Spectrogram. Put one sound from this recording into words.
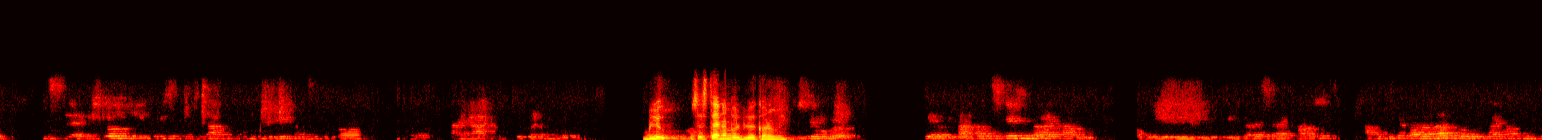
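A woman speaks calmly over a microphone, as in an online call.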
